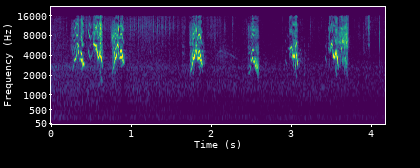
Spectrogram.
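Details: Sparrows, among them one with a yellow beak, recorded 24 February 2018. Clear, loud chirps in quick runs, three at the start, then evenly spaced single and paired notes every half second.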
